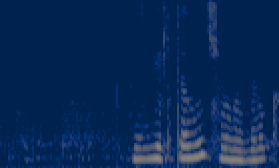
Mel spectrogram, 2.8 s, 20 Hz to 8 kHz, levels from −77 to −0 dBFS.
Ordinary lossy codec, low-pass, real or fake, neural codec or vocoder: none; none; fake; codec, 16 kHz, 2 kbps, FreqCodec, smaller model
